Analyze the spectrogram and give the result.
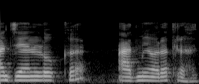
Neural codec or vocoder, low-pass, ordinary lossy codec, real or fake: none; 7.2 kHz; none; real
